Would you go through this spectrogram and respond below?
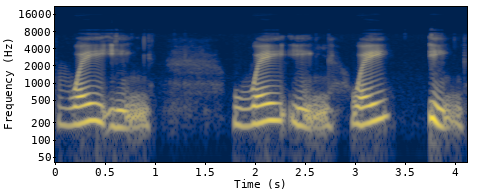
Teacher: when you say ing, ing, you're starting in the E position. So you push it up there and then just make a little break.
